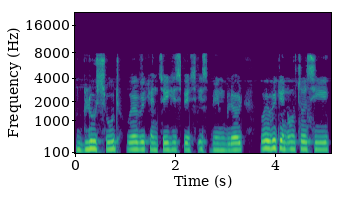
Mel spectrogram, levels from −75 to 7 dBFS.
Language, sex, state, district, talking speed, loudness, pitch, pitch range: English, male, Nagaland, Kohima, 175 wpm, -16 LUFS, 160 Hz, 155-165 Hz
